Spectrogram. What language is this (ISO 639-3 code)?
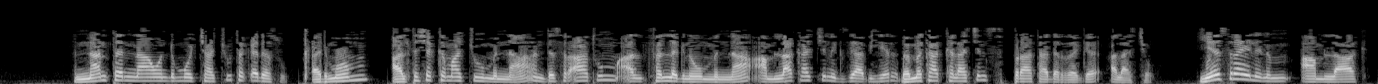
amh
